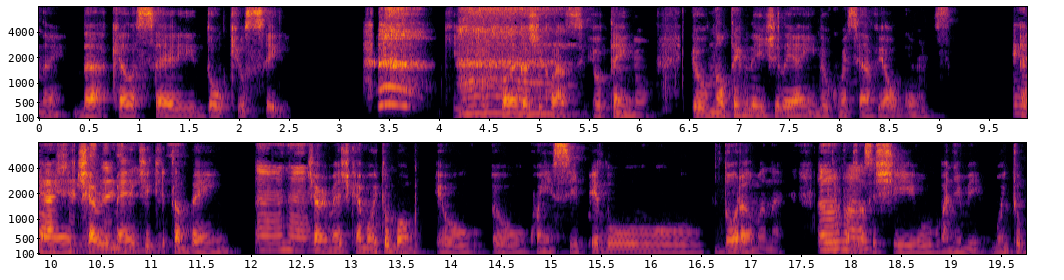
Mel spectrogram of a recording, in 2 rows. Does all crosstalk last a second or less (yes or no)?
no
